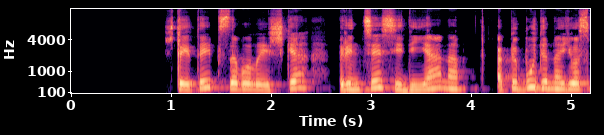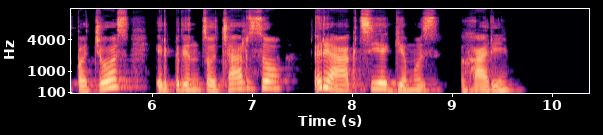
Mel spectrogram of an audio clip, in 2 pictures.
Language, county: Lithuanian, Marijampolė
